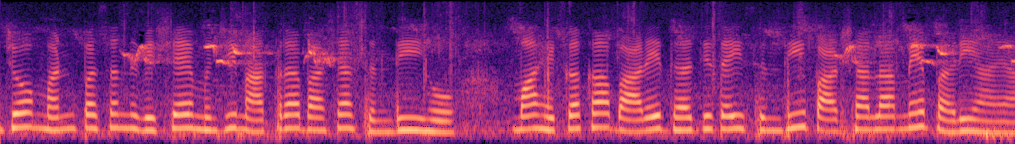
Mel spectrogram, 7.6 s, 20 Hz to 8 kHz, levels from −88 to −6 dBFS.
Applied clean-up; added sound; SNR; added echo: none; Bird vocalization, bird call, bird song; 12 dB; none.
